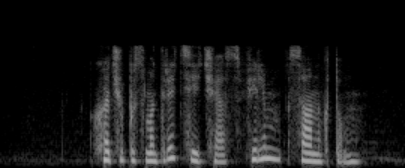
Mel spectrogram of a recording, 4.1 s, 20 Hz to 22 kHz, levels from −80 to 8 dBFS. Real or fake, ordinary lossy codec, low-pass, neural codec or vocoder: real; MP3, 64 kbps; 7.2 kHz; none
